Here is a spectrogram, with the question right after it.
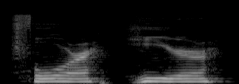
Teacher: Não é muito parecido com o inglês que eu tenho, não tem esse Rzão tão puxado quanto ela, mas é tipo o nosso carne, porta, ela tem bem esse inglesão, mas é bem comum esse inglês nos Estados Unidos, esse R mais forte. O R em inglês normalmente é enrolado, mas o dela é um pouquinho mais.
